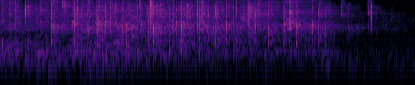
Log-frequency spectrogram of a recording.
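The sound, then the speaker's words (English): An audience breaks into applause, many hands clapping in a dense, crackling patter that holds steady for a few seconds before thinning out and fading away at the end. “Yeah, that's a clapping point.”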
